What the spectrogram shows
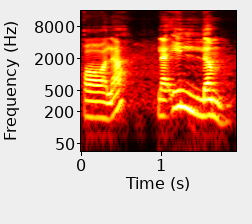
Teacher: یہاں پہ کیا ہے ادغام بلا غنہ، نون ساکن کے بعد لام آ رہا ہے اس لیے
